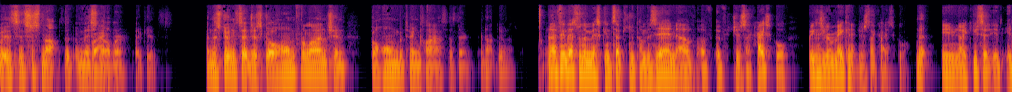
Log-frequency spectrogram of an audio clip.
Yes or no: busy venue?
no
